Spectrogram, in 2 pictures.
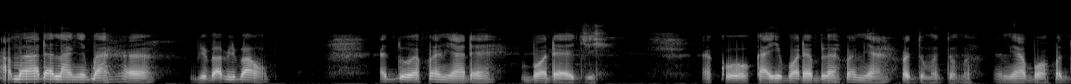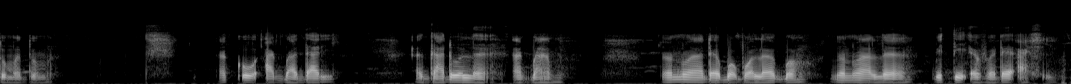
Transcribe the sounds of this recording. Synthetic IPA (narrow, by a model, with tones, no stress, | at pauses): a̰˨mə˨a˨ɖə˦la˦ɲĩ˦ɡ͡ba˦ɦə˦ | bli˨ba˦bli˦ba˦wo̰˦ | ə̰˦d̪o˦ə˦ɸə˦mĩ˦a˨ɖə˦ | bɔ˨ɖə˦d͡ʑi˦ | ə̰˦ko˦ka˨ji˦bɔ˨ɖə˦blə˦ɸə˦mĩ˦a˨ɸə˦d̪o˨mə̃˨d̪o˨mə˨˦mĩ˦a˨bɔ˦ɸə˦d̪o˨mə˨d̪o˨mə˨ | ə˦ko˦ʔa˨ɡ͡ba˨d̪a˦ɖḭ˦ | ə˨ɡa˨ɖə˦wo˦lə˨a̰˨ɡ͡ba˨mə˨ | ɲɔ̃˦nũ˦a˨ɖə˦bɔ˨bɔ˨lə˨˦ɡ͡bɔ˦ | ɲɔ̃˦nũ˦a˨lə˨ | k͡pe˦t̪e˦ʔə˨və˨ɖə˦ʔa̰˨ʃḭ˦˨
